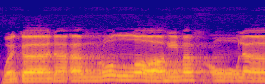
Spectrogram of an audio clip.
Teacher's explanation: Lafz jalalah ini dibacakan dengan tebal 2 harakat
